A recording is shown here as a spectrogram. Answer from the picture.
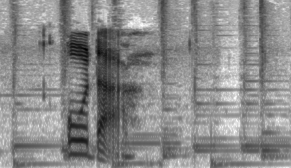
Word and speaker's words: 오다: boys oh and a second syllable is star pronounce it with me Oda the word Oda is a verb which means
